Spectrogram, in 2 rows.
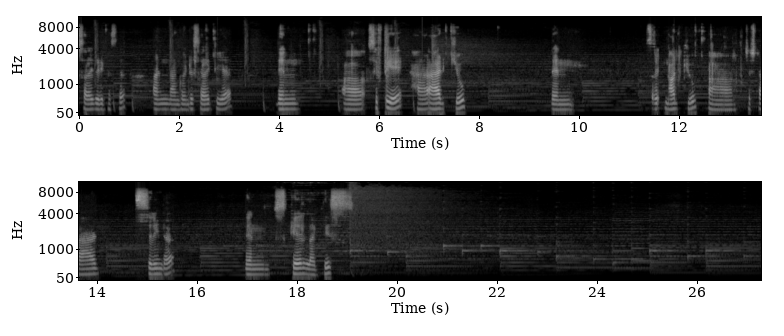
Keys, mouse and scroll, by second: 2.5 click, 4.5 click, 5.9 shift+a, 8.4-9.4 middle drag, 9.8-10.4 scroll up 1, 10.4 1, 10.5 KP_1, 11.1-11.5 scroll up 1, 11.8 1, 11.8 Delete, 12.3 click, 13.0 typing, 15.7 scroll down 1, 16.8-17.2 scroll down 1, 17.2 typing.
